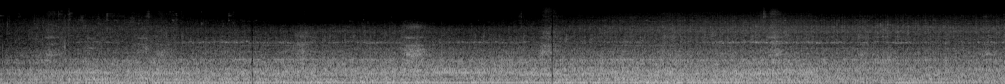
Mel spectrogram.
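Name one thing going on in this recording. Footsteps tread on cobblestones.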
